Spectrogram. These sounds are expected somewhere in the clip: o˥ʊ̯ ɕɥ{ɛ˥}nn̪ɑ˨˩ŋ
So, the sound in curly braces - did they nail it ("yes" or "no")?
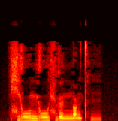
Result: yes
